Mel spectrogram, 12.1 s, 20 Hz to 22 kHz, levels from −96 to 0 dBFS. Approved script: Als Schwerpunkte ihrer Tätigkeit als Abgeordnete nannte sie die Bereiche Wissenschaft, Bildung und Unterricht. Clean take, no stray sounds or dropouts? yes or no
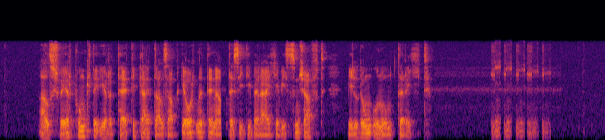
no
